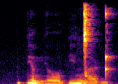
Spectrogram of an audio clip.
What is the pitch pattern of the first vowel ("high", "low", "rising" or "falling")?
falling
